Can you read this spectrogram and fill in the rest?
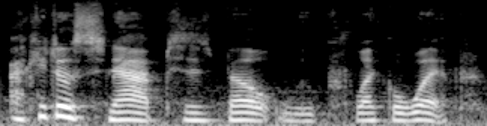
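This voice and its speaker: A woman narrates a piece of fiction in a slightly low voice. She reads from a script in the manner of an audiobook storyteller. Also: normal speed, slight background noise. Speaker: narrator of a fan fiction podfic.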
